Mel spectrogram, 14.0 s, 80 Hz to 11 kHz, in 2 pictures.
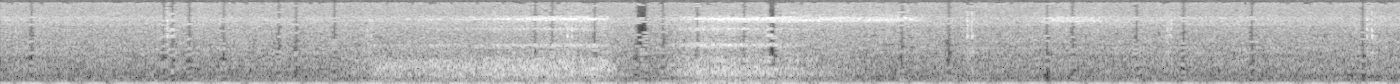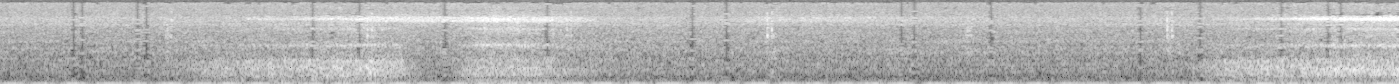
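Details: Middle-aged man's snoring recorded 28 March 2022 during sleep: rough snoring on each breath in, about every five to six seconds, over a steady low room hum.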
